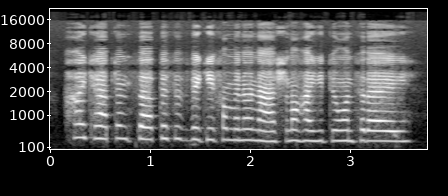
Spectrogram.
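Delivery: sweet, cutesy little voice. Greeting the captain on a transferred phone call: cute little voice. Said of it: "She's trying to have that little cute voice".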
